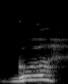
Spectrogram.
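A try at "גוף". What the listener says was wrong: Goof with a final fe at the end. Goof.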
